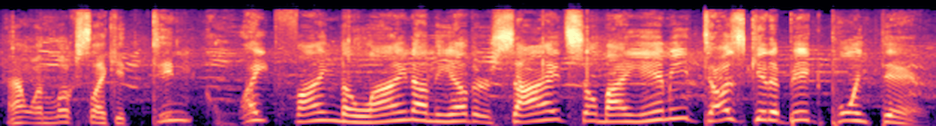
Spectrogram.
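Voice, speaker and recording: A man's voice: high voice, measured pace, faint music behind. A man doing live sports play-by-play as a commentator, over the sound of the venue.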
